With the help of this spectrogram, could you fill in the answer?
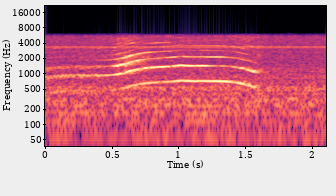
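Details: Domestic cat calling for attention, a habit it shows at the door or while resting; one drawn-out meow lasting about one second, rising then holding steady before falling away at the end, in a quiet room.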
